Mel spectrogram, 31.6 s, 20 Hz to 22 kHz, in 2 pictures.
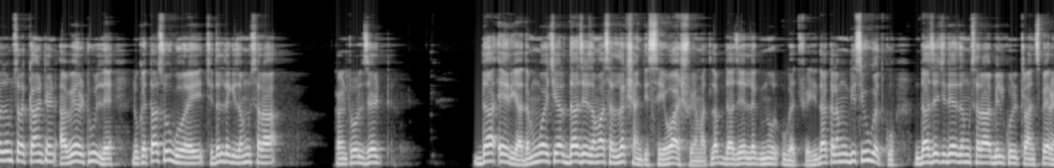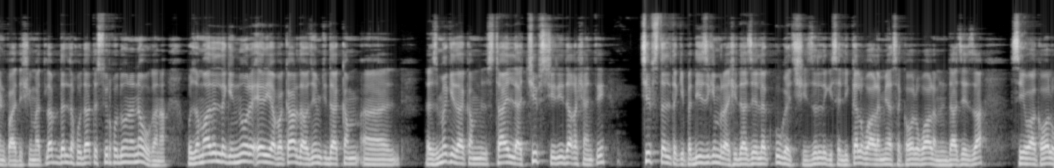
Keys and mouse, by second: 5.5 ctrl+z, 10.6-31.6 drag.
